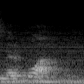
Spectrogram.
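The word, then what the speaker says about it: mirepoix: So, ano yung three elements to complete the one component of a stock, which is merkwa.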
